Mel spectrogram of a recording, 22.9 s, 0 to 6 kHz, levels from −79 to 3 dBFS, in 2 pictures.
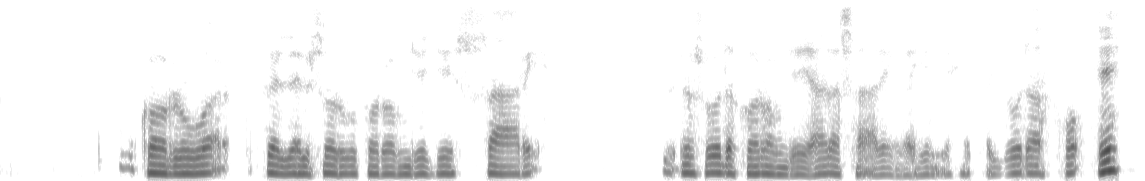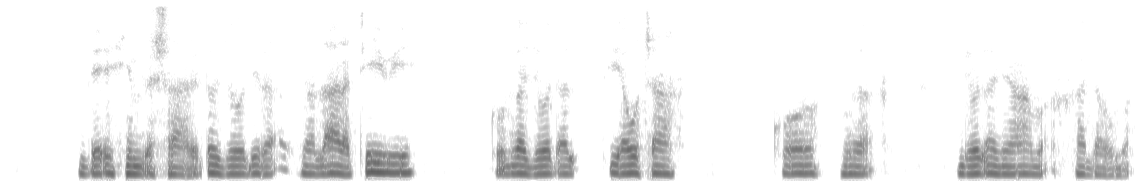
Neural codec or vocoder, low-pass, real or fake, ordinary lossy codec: vocoder, 44.1 kHz, 80 mel bands, Vocos; 5.4 kHz; fake; AAC, 24 kbps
